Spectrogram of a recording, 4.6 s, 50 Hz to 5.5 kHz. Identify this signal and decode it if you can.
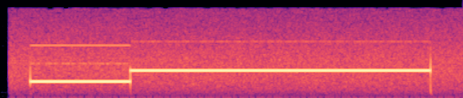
Two-tone page, heard as a one-second tone, then a three-second tone, about 990 then 1600 Hz. It is heard from 0.3 to 4.3 s.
